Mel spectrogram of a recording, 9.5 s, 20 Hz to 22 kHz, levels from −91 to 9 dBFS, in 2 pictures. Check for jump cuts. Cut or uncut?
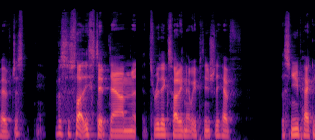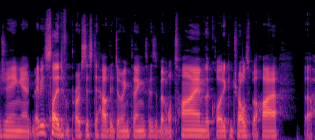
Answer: cut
